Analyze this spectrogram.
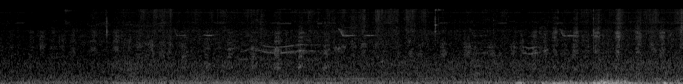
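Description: Six-week-old puppies playing and scuffling in grass, with a few faint high squeaks about halfway through and light rustling. A low rumble comes in near the end.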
